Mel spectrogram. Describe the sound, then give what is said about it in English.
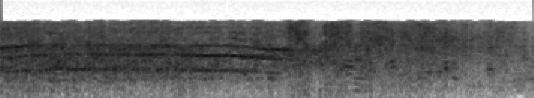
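A loud, shrill, high-pitched scream from a man disguised in a dress, grabbed at a freezer in a store's frozen foods department, holds for about a second and a half, then fades out into a noisy, bustling background with no speech. “That high-pitched scream didn't fool me, for underneath the dress was Baby Giles Drosbeck, notorious food heister.”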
